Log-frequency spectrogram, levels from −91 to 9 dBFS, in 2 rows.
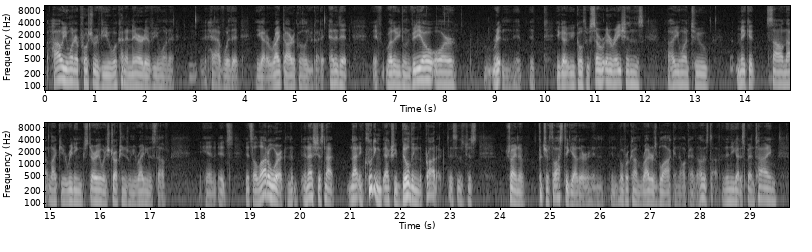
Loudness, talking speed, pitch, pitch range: -24 LUFS, 205 wpm, 105 Hz, 95-120 Hz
